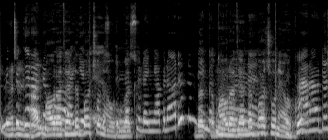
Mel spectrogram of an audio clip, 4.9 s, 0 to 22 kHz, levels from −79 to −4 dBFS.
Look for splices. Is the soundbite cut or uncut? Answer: uncut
